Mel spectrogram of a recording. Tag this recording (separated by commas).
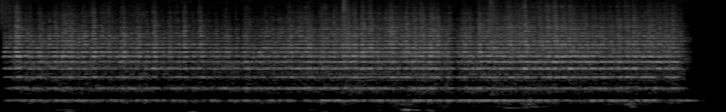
Music, Musical instrument, Bowed string instrument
